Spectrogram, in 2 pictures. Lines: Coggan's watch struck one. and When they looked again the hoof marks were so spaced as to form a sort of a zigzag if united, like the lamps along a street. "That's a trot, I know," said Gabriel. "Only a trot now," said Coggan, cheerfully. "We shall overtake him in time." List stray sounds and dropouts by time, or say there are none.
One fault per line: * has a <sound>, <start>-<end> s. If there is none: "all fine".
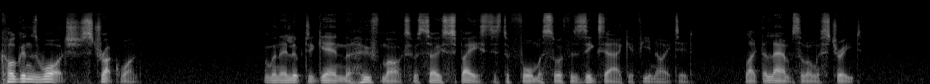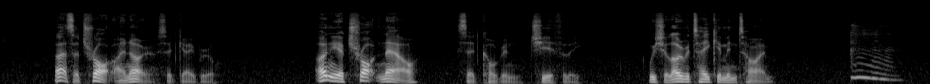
* has a throat clearing, 17.8-18.4 s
